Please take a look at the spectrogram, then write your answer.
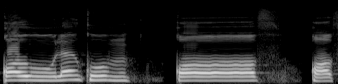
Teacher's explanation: قاف کو موٹا پڑھیں گے، قاف حروف مستعلیہ میں سے ہے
